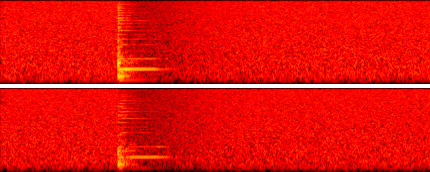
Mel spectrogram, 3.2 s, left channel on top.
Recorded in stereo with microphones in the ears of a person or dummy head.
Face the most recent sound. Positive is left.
turn(degrees=55)  # may be behind; listen again after turning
